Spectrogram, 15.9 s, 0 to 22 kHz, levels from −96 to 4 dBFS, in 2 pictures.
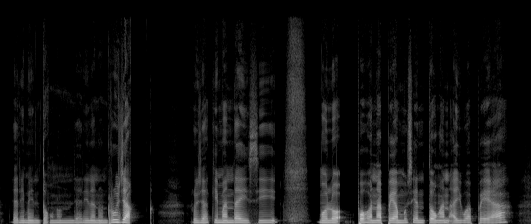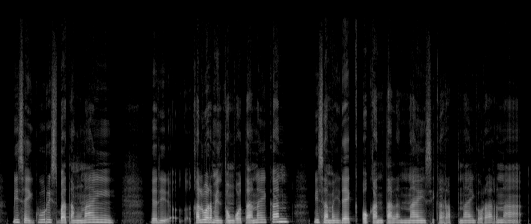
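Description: From 6.88 s to the end of the clip, overlap-add ripple sets in. The speech was processed as windowed frames and then reassembled with an overlap whose windows fail to sum to a steady gain, so each frame boundary leaves a dip or bump in level. The gain swings by about 6 dB around fifty times a second, once per frame, giving the speech a fast, buzzy flutter, a rough robotic tremolo riding over every syllable.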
